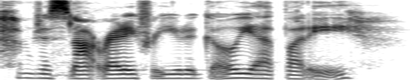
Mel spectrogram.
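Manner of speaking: tearful, crying speech. Retelling words said while crying together during a goodbye: retelling tearful words. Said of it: "as I'm crying and saying".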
